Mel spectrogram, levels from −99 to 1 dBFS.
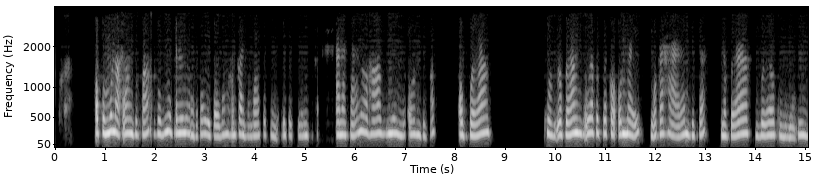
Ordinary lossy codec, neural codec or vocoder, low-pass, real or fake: MP3, 32 kbps; codec, 16 kHz, 1 kbps, FunCodec, trained on LibriTTS, 50 frames a second; 3.6 kHz; fake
